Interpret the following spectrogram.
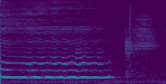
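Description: A woman's unaccompanied voice holds one long sung note with a slight waver, ending about one and a half seconds in, followed by a brief near-silent pause.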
